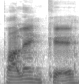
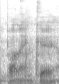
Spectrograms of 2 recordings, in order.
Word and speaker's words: Palenque: By the way, I think it's pronounced Palenque. Yes, it should be Palenque. I went with the French pronunciation, but it was incorrect.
